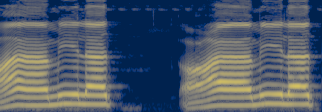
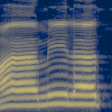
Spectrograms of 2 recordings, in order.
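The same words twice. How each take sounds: First: আমিলাত slow, louder, throat squeezed on the ain; heavy throaty ain. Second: আমিলাত with squeezed-throat ain, higher; throaty recitation of আমিলাত; heavy throaty ain. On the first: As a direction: press the throat hard on আমিলাত. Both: Shown as a demonstration. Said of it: "মোটা করে গলা চিপে পড়বেন".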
